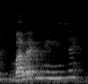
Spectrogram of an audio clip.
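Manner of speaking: Bolognese pitched high with a rising lilt; teasing Italian Bolognese; mock Italian Bolognese. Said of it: "I might have Italians".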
